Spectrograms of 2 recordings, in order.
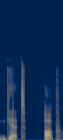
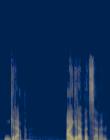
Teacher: Natives don't say get up with a hard punchy t. No, we link the sounds together so the t sounds more like a soft d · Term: sound linking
